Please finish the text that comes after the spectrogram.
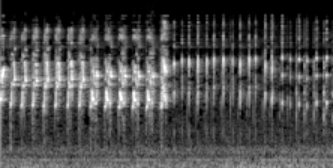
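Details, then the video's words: Buzzy, grating notes from a lovebird in a rapid run of ngekek chatter, used as tutor audio, then switching to thinner, clipped high chirps in a looser rhythm for the final seconds. "masteran lovebird ngekek panjang"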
